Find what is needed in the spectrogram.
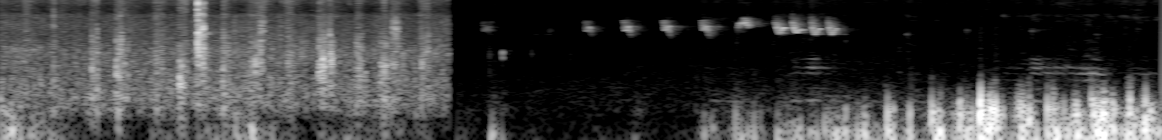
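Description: Wind buffeting the microphone with rustling, then after an abrupt cut a small songbird sings one short phrase of about eight high chirps that speed up into a quick run. The wind rumble on the microphone picks up again after the song.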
